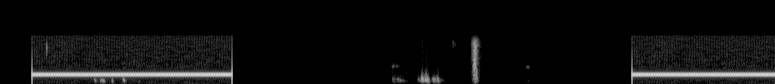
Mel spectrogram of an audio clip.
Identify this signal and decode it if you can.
Ringback tone (North America), 440 + 480 Hz.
